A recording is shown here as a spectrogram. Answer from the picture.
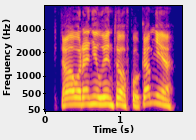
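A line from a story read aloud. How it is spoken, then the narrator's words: Shouted. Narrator (Russian): прокричал он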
